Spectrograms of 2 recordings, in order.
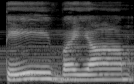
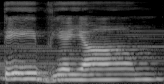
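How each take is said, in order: First: The second word has no 'y' after 'v'. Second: The second word has a 'y' after 'v'. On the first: The speaker calls it wrong. "అనకూడదు" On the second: The speaker calls it right. "బాకి యావత్తుతో"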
